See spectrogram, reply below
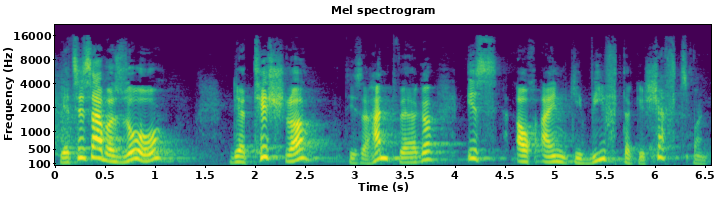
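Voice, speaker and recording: High-voiced man preaching a sermon. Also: big pitch swings, a little slow, a bit bright, slightly rough. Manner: conversational, explanatory, addresses congregation directly.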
